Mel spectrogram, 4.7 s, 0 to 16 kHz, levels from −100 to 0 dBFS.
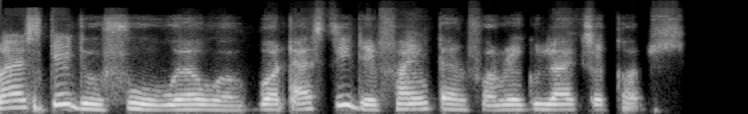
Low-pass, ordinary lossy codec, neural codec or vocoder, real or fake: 14.4 kHz; Opus, 16 kbps; codec, 44.1 kHz, 2.6 kbps, DAC; fake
